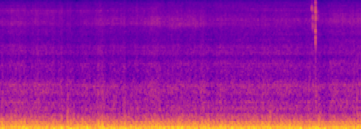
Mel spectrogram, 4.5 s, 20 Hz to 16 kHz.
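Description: A 2017 Harley-Davidson Street Glide Special on the road, with a steady low engine rumble mixed with heavy wind buffeting across the microphone, constant and loud throughout with no talk.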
